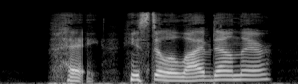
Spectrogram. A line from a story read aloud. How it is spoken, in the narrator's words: his deep voice chuckled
